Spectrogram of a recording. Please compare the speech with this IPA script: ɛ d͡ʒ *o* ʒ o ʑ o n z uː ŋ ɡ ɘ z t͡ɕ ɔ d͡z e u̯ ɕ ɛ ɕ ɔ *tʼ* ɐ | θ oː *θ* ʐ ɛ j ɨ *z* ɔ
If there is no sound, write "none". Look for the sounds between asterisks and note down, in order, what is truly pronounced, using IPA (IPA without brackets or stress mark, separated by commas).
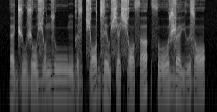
u, θ, z, z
